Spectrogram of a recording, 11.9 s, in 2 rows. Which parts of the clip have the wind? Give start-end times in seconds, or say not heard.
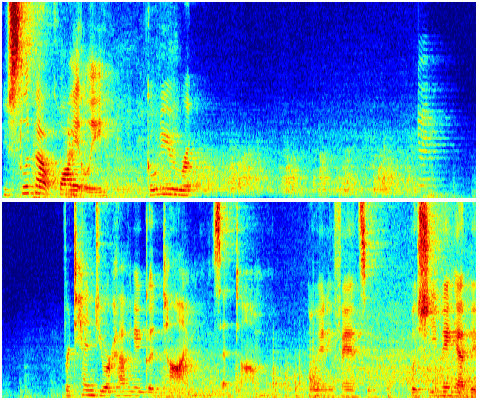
0.0-11.8.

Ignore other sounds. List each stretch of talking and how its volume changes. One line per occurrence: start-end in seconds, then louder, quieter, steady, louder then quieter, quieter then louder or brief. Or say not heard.
0.0-2.4 brief
6.7-11.8 quieter then louder.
